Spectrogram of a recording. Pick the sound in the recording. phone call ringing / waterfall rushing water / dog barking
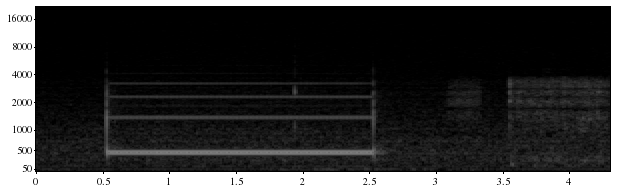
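phone call ringing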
